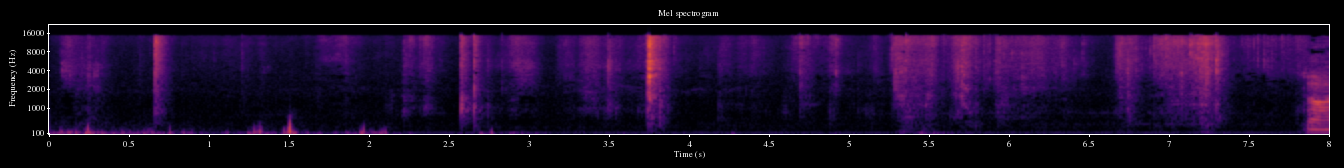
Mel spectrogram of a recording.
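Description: Plastic shrink-wrap being torn and peeled off a CD case, crackling in short irregular bursts, with a few dull handling knocks in the first two seconds.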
